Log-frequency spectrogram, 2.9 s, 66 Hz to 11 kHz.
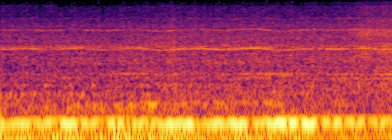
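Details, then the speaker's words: Mustang Cobra supercharged V8 idling after injector tuning, with air-fuel ratio dialed in under closed-loop O2 control: a steady, even low rumble with no misses or hunting; it returns to idle cleanly after revving. "You can hear her just idle just as nice as can be. No problems."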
